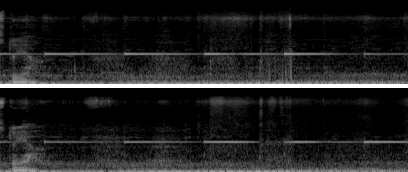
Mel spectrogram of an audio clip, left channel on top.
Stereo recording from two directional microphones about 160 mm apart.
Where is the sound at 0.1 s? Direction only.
15° left (ahead or behind).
